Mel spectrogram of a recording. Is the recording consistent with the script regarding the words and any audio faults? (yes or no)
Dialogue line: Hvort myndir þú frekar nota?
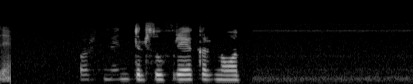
yes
